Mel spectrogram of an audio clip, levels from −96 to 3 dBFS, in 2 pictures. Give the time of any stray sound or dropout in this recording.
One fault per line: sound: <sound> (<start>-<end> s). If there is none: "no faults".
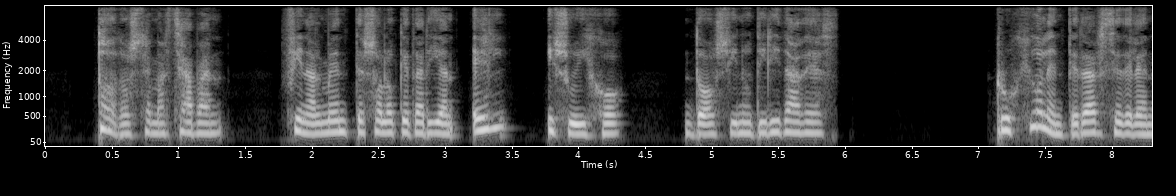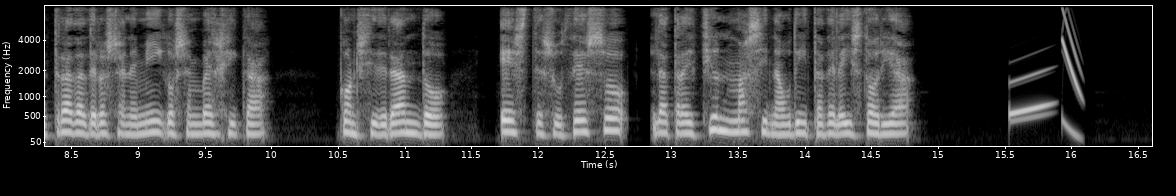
sound: chirp (15.5-16.1 s)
